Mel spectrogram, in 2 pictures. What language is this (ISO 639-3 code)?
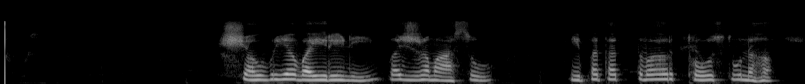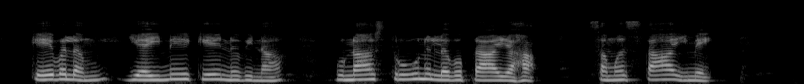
san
